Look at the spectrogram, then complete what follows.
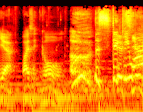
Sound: gasp

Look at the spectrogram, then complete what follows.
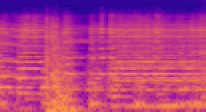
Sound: boom

